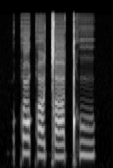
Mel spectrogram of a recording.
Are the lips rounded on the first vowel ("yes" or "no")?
yes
